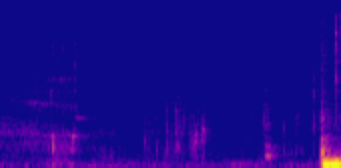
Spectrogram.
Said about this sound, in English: I'm going to take a sip of water and see if I come out with an accent.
